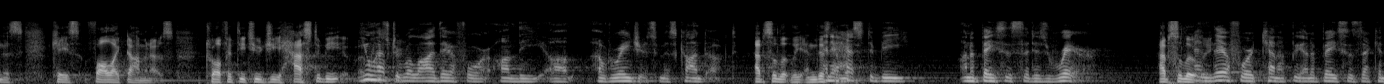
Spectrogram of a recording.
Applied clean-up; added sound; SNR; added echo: none; none; none; none.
